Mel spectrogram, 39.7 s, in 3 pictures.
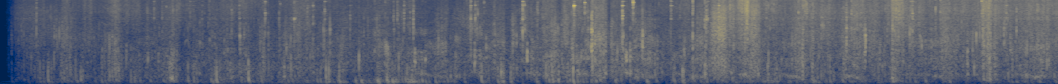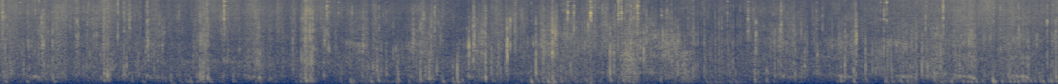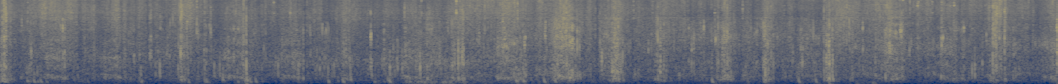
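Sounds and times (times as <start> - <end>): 
horse eating grass: 0.1 - 39.6.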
